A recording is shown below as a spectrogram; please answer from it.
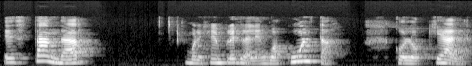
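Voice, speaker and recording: A woman's voice: mid-range voice, animated, slow pace, bright, forceful tone. A woman from Peru, a secondary school teacher explaining a recorded class and speaking directly to the student with questions. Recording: echoey room, dull lo-fi sound.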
